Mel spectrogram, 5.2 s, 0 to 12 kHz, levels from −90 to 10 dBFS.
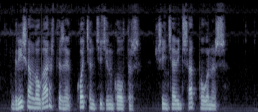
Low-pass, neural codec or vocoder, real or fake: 10.8 kHz; none; real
